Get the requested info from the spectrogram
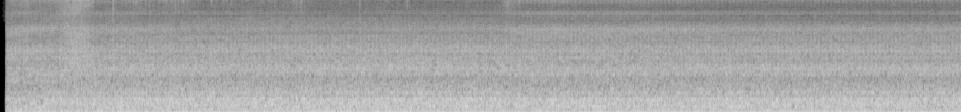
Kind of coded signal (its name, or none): none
